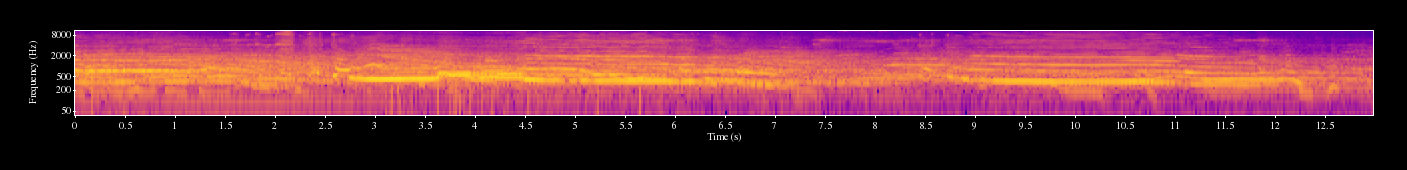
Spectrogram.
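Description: A chorus of many wolves howling together: long, overlapping howls at different pitches, some sliding up or down. The chorus eases off in the middle and swells again near the end.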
